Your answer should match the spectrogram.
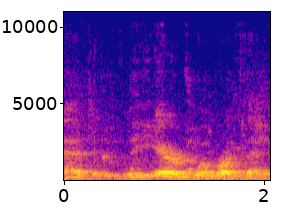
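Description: A man preaching over the church sound system in short, emphatic vocal bursts that the transcript does not render as words.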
